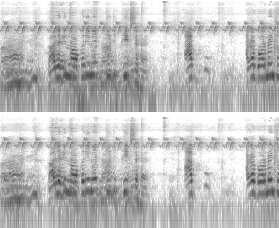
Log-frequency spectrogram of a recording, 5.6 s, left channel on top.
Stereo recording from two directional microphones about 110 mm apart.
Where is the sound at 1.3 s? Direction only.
30° right (ahead or behind).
